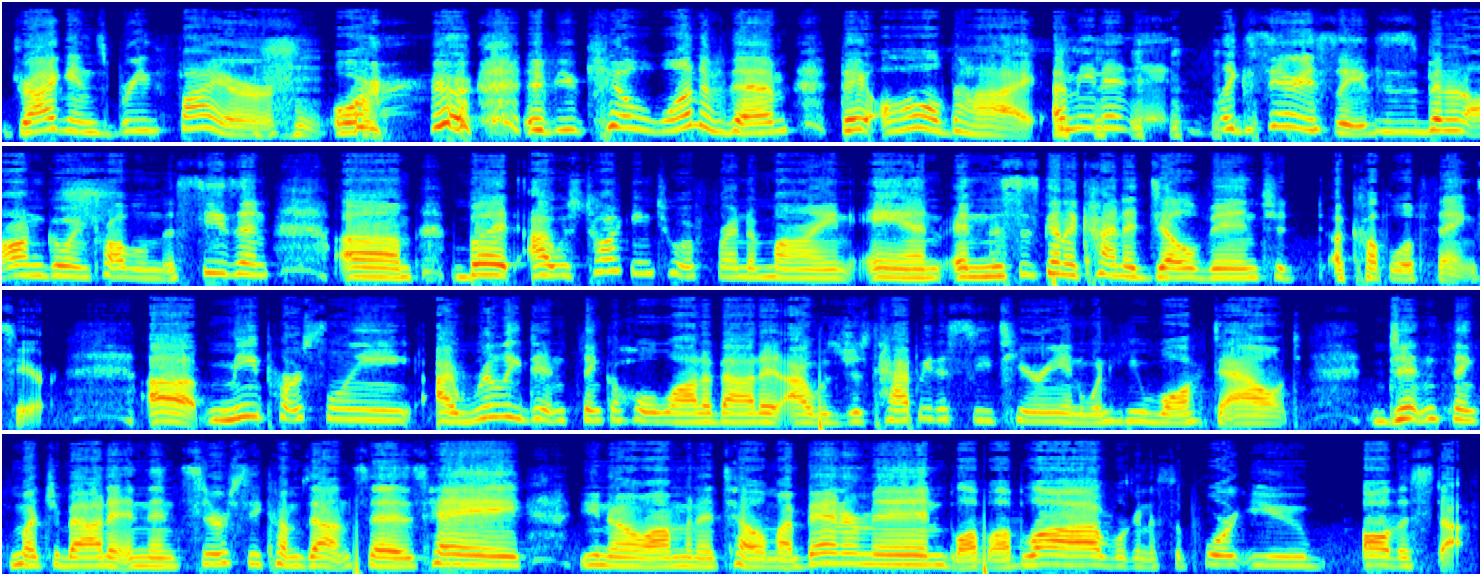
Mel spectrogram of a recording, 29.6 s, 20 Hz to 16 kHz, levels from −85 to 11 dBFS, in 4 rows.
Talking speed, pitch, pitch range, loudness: 215 wpm, 210 Hz, 185-245 Hz, -17 LUFS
